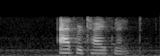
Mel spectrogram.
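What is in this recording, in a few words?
"advertisement", Canadian English, female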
